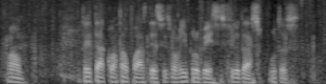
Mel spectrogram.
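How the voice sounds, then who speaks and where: This man speaks at a very fast pace in a fairly low pitch. Background noise is noticeable. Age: 30s. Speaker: gaming streamer. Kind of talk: live gameplay chat. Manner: animated.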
